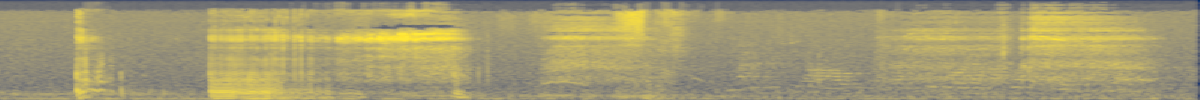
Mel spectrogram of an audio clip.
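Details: A sleeping dog snores, giving broad, rasping, breathy bursts that swell and fade roughly every two to three seconds, with quieter breaths between them in a still room.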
